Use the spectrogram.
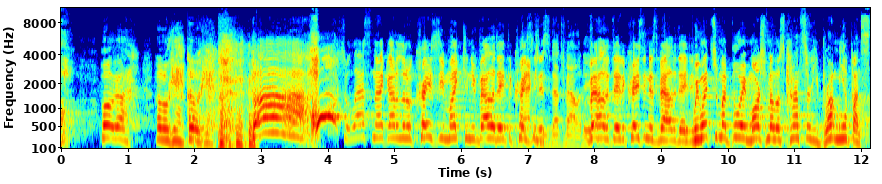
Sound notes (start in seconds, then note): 2.0 laughing; 2.8 screams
